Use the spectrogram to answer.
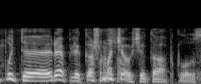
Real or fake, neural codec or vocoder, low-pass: real; none; 5.4 kHz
